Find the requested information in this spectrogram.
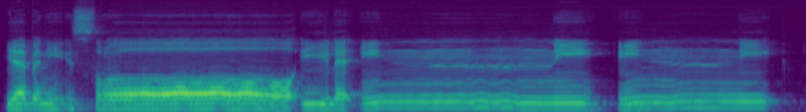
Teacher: النون هنا مشددة تغن بمقدار حركتين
